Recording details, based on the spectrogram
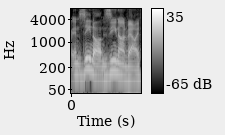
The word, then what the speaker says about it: Xenon Valkyrie: I put on, how would you say it? Exeon Valley? I can never. Xenon Valley. Thank you.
